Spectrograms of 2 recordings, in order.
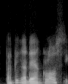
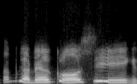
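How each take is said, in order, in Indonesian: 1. Nada tenang dan bertanya, mencari saran. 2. Nada merengek dan menggerutu, mengeluh. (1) "Tapi harus konsultasi itu" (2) "Beda itu mengeluh. Bukan konsultasi"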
